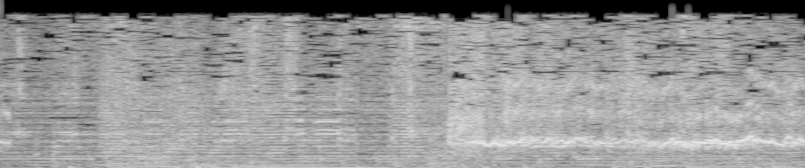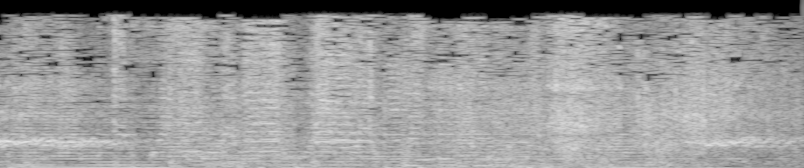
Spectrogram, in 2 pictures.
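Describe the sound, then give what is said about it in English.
Tires squeal and skid loudly over roaring car engines as cars are driven for a film chase scene on a New York street on a Sunday, a sustained screech rising midway and continuing for several seconds amid a busy, continuous rumble of racing vehicles. “All these cars, needless to say, are our cars.”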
